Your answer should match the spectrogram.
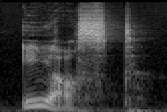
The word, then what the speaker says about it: IOST: this is eos and this is eost so that's the difference there's a t so i must pronounce it i must remind myself to pronounce the t i do apologize anyway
